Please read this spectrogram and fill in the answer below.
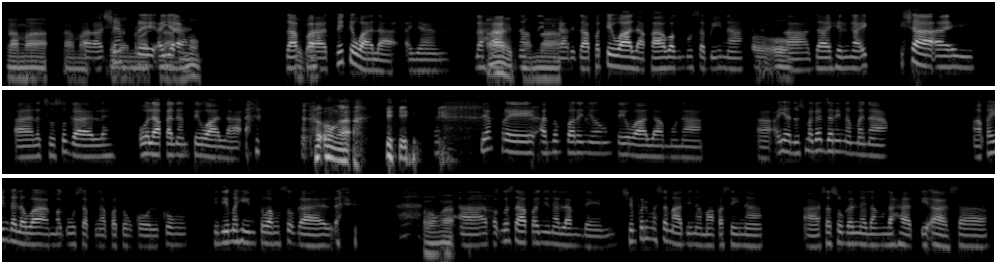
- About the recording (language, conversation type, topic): Filipino, unstructured, Paano mo nililinaw ang usapan tungkol sa pera sa isang relasyon?
- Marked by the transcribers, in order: other background noise; chuckle; laughing while speaking: "Oo"; laugh; tapping; chuckle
